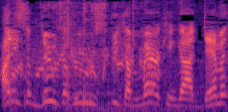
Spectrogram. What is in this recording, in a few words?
speak american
